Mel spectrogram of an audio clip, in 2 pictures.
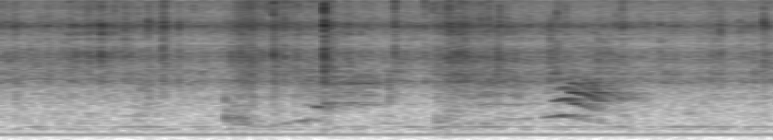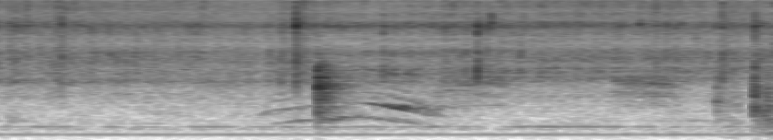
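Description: Sliced onions hit hot oil in a pan for a homestyle butter chicken, giving a steady sizzle with scraping stirs and light clatter, and a voice speaks briefly now and then over the cooking.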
